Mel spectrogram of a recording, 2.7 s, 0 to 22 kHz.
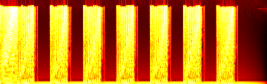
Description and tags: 180 Krunchy dub Synths 07
bertilled massive synths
